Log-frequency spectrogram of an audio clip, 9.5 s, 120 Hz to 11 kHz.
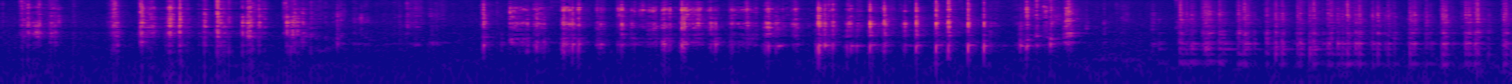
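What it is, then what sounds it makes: Aluminium drink can. Fingertips and nails tap and scratch the top rim, pull tab and body of a hollow 355 ml aluminium energy drink can held in both hands, its fill level not visible. Rapid bursts of quiet, bright metallic ticks and scrapes with almost no ring and a tinny tone near 3 kHz come in three clusters, separated by short pauses around 2.5 and 7 seconds.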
